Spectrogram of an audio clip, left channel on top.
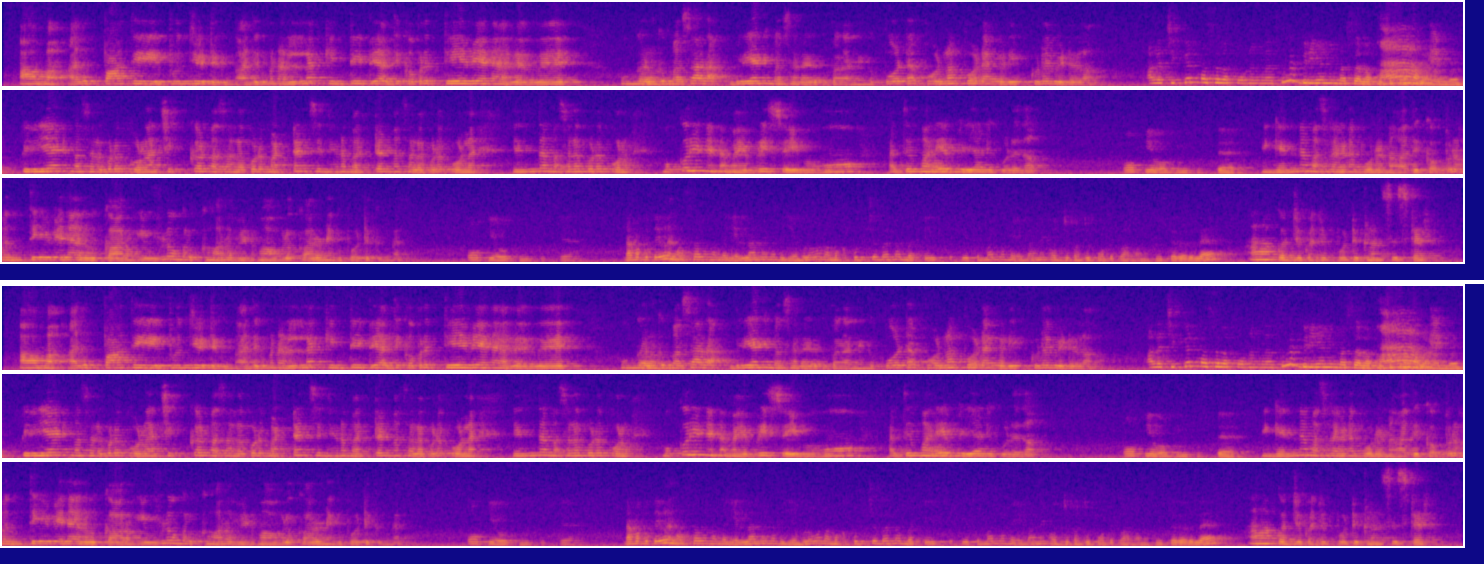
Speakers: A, in the centre; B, on the right (about 20°).
A: ஆமா அது பாதிப் புழுஞ்சு விட்டுக்கங்க அதுக்கப்றோ நல்லா கிண்டிட்டு அதுக்கப்பறோ தேவையான அளவு உங்களுக்கு
B: ஆ
A: மசாலா பிரியாணி மசாலா இருக்கு பாருங்க நீங்க போட்டா போட்லா போடாங்காட்டி கூட விடலா
B: அதுல சிக்கன் மசாலா போட்ணுலாங்க சில பிரியாணி மசாலா போட்டுக்குலாங்களா
A: ஆ எ
B: நம்ப
A: பிரியாணி மசாலா கூட போட்லா சிக்கன் மசாலா கூட மட்டன் செஞ்சிங்கன்னா மட்டன் மசாலா கூட போட்லா எந்த மசாலா கூட போட்லாம் முக்குறின்னு நம்ம எப்டி செய்வோமோ அது மாரியே
B: ஆ
A: பிரியாணி கூட தா
B: ஓகே ஓகேங் சிஸ்டர்
A: நீங்க என்ன மசாலா வேண்னா போடணு அதுக்கப்பறோ வந்து தேவையான அளவுக்கு காரோ எவ்ளோ உங்களுக்கு காரோ வேணுமோ அவ்ளோ காரோ நீங்க போட்டுக்கங்க
B: ஓகே ஓகேங்க சிஸ்டர் நமக்கு தேவ
A: அத்
B: மசாலா நம்ம எல்லாமே நம்ம எவ்ளோ நமக்கு புடிச்ச மார் நம்ம டேஸ்ட்டுக்கு ஏத்த மார் நம்ம எல்லாமே கொஞ்ச கொஞ்சோ போட்டு க்லாமாங்க சிஸ்டர் அதுல
A: ஆ கொஞ்ச கொஞ்சோ போட்டுக்லா சிஸ்டர்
